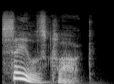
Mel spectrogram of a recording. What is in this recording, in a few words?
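"salesclerk", British English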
